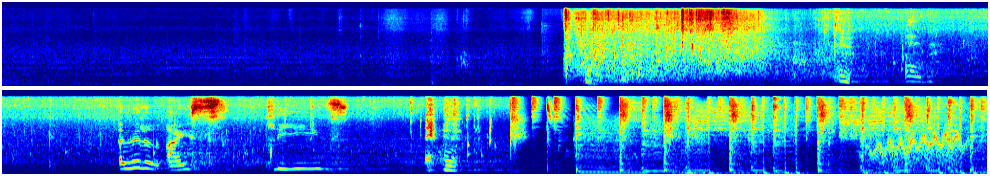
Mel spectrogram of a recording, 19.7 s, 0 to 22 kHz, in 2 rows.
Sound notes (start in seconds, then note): 5.8 water splashing; 12.9 sputters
